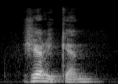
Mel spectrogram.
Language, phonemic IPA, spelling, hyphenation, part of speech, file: Dutch, /ˈʒɛriˌkɛn/, jerrycan, jer‧ry‧can, noun, Nl-jerrycan.ogg
- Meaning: a jerrycan or similar container, used for fuel or other liquids (especially drinking water) and made of plastic or metal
